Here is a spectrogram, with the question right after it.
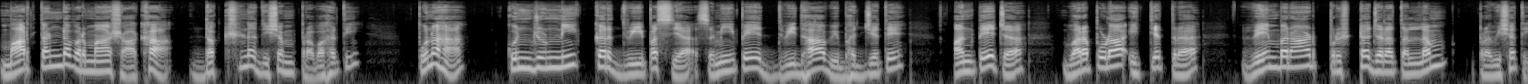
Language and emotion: Sanskrit, neutral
